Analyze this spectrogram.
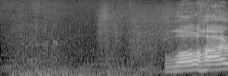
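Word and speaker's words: Blåhaj: Blowhigh require. The Sword Labians now have a pet blowhigh? Which, by the way, that is much closer to how you pronounce it than Blahaj.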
